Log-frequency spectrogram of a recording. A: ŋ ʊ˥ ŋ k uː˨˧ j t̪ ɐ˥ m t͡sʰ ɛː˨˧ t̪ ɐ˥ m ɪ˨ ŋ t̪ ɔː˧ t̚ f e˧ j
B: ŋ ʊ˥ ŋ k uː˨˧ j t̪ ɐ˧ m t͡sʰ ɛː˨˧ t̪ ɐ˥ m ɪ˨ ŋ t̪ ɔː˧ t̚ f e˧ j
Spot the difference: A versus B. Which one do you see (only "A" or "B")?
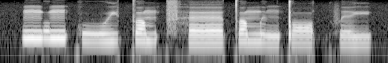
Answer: A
